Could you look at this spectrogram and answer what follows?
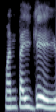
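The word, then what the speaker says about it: manteiga: ikut Nah ini ada Man manta G itu mungkin pronunsinya kayak apa ya Bahasanya Portugis ya tapi mantaige gitu ya jadi bentega karena kalau mantaige itu agak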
